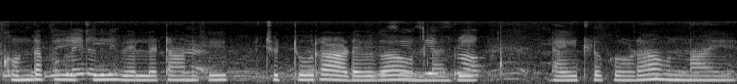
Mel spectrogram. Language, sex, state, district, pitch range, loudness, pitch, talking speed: Telugu, female, Andhra Pradesh, Annamaya, 200-220 Hz, -17 LUFS, 205 Hz, 65 wpm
